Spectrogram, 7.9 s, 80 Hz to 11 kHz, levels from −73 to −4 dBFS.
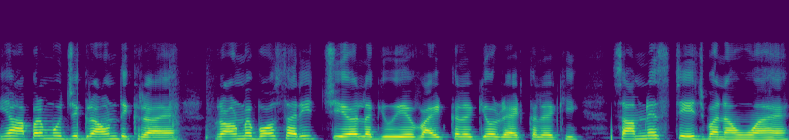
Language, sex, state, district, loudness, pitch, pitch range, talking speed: Hindi, female, Chhattisgarh, Sarguja, -13 LUFS, 195 Hz, 175-210 Hz, 205 wpm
